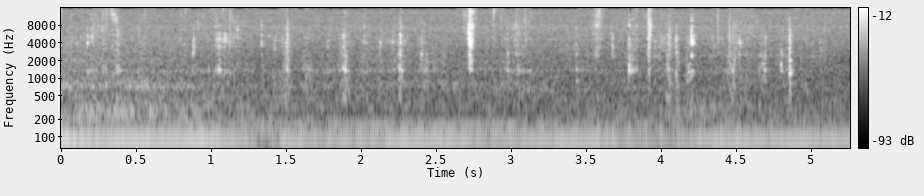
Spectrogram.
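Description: Mouth sounds of chewing a bite of boneless chicken wing: soft, irregular wet clicks, over a steady low hum.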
